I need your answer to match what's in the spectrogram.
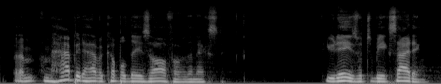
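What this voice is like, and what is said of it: Tired, strained voice. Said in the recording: “my voice is like, hey, brother, stop”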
